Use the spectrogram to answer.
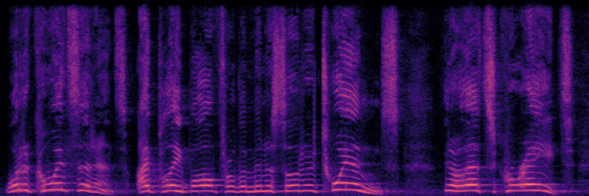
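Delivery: high, bright, pleased exclamation; delighted new dad. Acted. A new father boasting to the nurse, high and delighted. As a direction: beam with pride at the coincidence.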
